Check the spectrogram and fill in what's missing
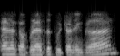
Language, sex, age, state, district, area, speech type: Marathi, male, 30-45, Maharashtra, Akola, rural, conversation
